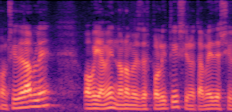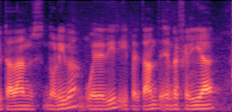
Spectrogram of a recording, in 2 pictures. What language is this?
Spanish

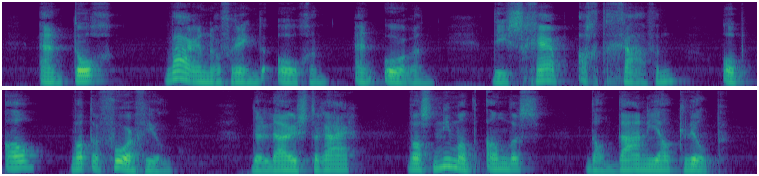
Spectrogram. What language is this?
Dutch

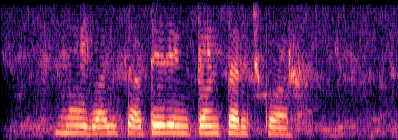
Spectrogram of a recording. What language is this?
Marathi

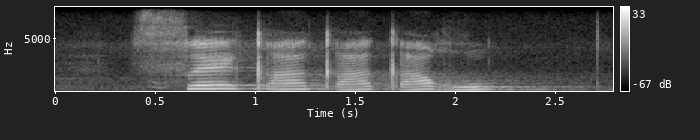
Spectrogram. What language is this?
Northern Sotho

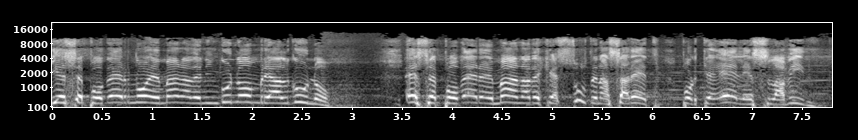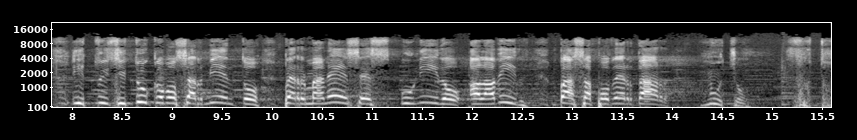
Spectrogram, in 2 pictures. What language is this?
Spanish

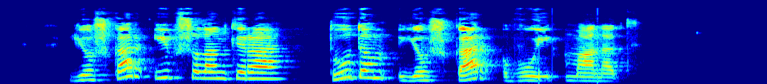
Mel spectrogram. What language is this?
Mari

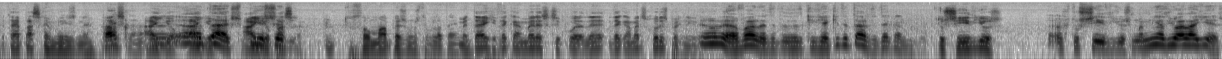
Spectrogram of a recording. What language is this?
Greek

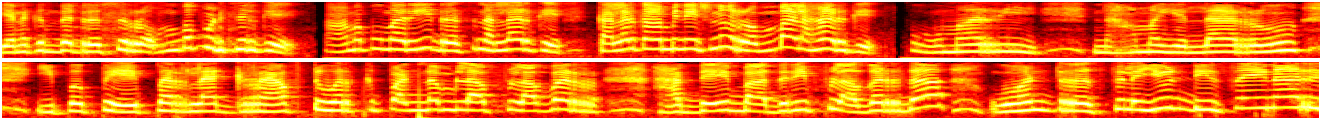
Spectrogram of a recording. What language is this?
Indonesian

